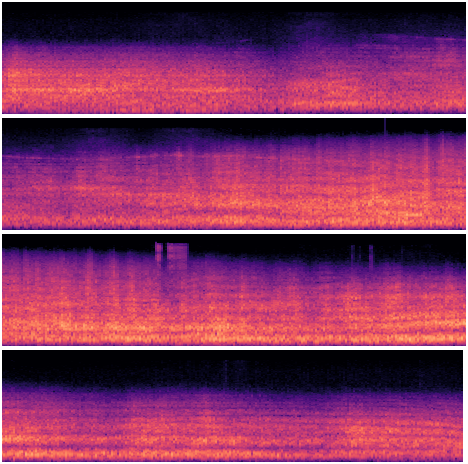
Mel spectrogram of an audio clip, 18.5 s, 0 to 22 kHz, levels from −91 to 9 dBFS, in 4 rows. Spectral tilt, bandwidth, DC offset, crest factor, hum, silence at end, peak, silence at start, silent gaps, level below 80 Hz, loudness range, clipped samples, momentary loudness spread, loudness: -5 dB/octave; 16 kHz; under 0.1%; 16 dB; none; 0 s; 0 dBFS; 0 s; none; -52 dBFS; 10 LU; under 0.1%; 13 LU; -15 LUFS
